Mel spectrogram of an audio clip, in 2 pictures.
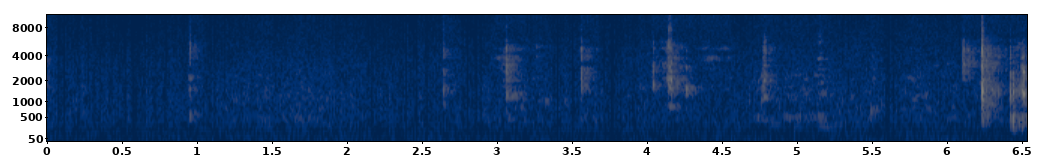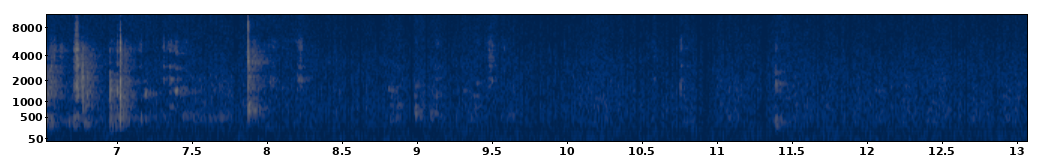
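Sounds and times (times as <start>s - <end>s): paper clicks and crinkles: 6.1s - 8.3s.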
